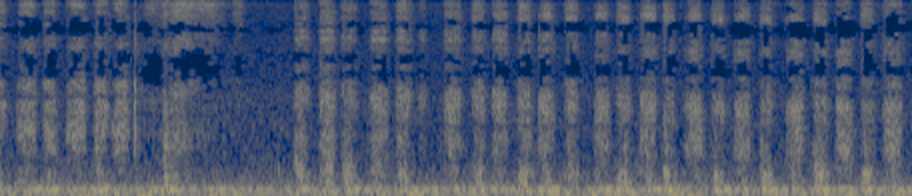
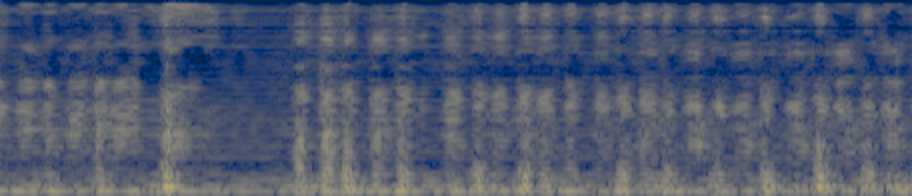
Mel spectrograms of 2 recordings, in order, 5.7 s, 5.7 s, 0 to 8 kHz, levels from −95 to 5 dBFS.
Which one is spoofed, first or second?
second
